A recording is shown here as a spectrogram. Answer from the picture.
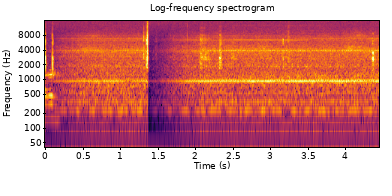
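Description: Steady machine hum, fan-like, with a thin high whine held on one note; about a second and a half in it drops away abruptly and builds back up within half a second.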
